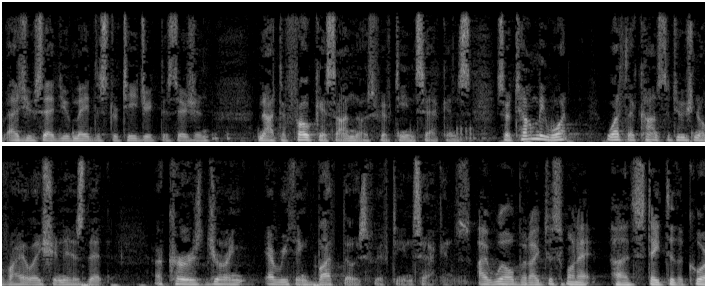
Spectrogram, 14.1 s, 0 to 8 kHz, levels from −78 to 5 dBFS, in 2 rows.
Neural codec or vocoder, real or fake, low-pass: none; real; 7.2 kHz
